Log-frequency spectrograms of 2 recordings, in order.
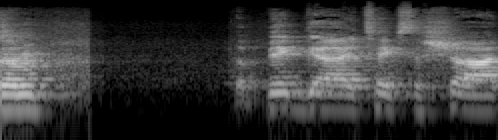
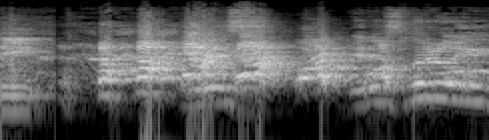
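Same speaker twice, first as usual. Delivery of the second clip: high laughing outburst; 13 semitones higher, 7 dB louder than usual. Real, not acted. Describing Guido Sloth to cohost, laughing.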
